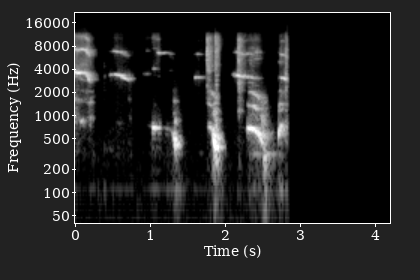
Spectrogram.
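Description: A dog making a string of short, high-pitched cries, several falling in pitch. The cries stop abruptly about three seconds in.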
